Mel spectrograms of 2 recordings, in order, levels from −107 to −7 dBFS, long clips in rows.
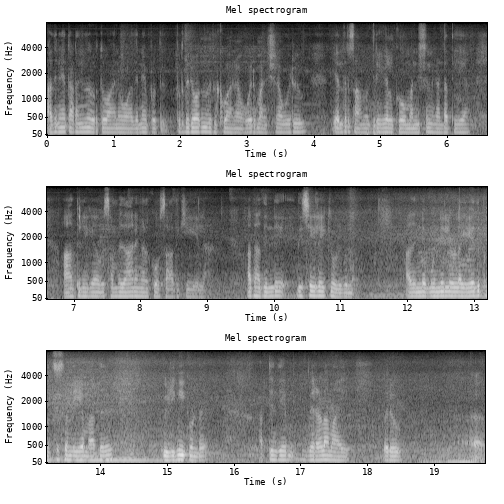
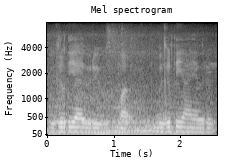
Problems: constant background noise, low volume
